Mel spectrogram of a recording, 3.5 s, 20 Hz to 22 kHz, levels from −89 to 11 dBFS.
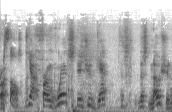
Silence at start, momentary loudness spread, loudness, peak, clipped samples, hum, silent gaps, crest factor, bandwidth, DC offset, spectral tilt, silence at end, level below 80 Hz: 0 s; 10 LU; -18 LUFS; 0 dBFS; under 0.1%; none; none; 18 dB; 15.5 kHz; under 0.1%; -3 dB/octave; 0 s; -36 dBFS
